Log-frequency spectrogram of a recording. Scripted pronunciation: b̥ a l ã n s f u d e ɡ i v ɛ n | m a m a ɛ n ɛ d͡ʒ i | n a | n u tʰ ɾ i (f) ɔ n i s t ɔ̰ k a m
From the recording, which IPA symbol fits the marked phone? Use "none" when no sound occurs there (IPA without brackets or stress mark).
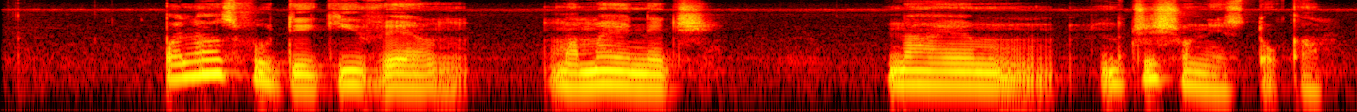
ʃ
